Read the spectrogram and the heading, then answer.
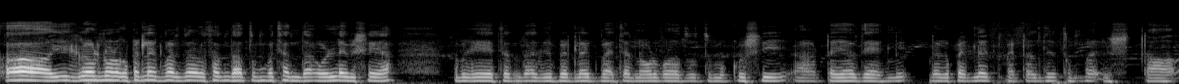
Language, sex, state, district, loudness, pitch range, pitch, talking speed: Kannada, male, Karnataka, Dakshina Kannada, -20 LUFS, 160-180 Hz, 165 Hz, 125 wpm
